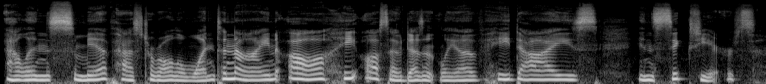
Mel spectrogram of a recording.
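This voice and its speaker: A woman's voice: mid-range voice, slow, a little mellow, no room sound. A woman hosting a let's play, chatty and reading out dice rolls, her voice congested from a cold. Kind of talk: casual game commentary.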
